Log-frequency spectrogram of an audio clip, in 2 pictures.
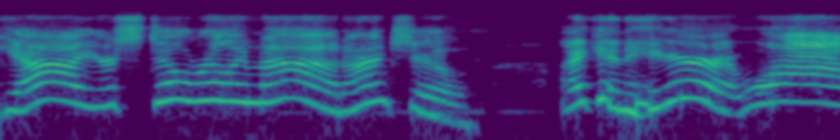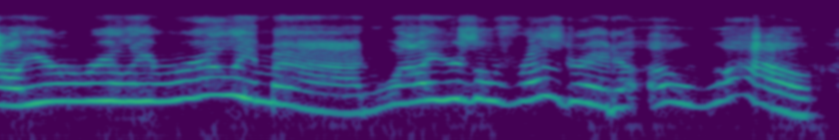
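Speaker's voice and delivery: put-on mirror the child's anger back with big wide-eyed sympathy; exaggerated empathy. Teacher to raging child, high loud exaggerated sympathy. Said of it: "And I'm like".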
